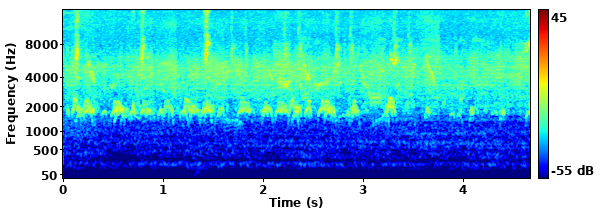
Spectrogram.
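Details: European bee-eaters in Hungary on an early May 2024 morning, large groups passing near perches set out for them: many short, rolling, trilled notes repeated quickly, overlapping from several birds, with a soft hiss of background noise.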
